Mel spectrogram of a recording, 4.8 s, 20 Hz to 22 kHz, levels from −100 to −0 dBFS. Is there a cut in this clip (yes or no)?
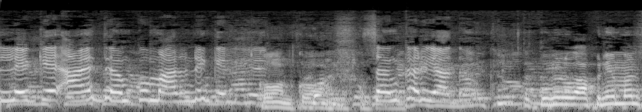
yes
